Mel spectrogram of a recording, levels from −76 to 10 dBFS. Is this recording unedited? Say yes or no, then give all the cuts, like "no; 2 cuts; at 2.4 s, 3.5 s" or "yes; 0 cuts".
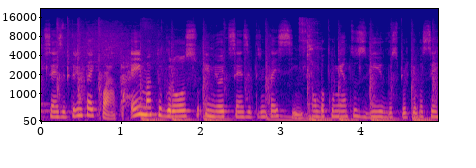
no; 1 cut; at 3.3 s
